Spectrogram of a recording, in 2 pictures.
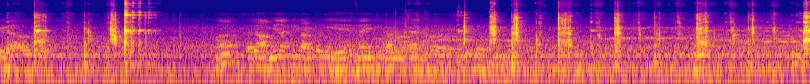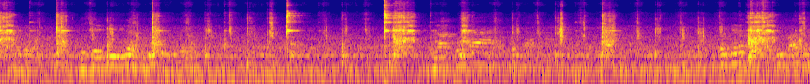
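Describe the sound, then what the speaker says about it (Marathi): Semolina (rava) roasted in a pan over low gas for sheera, a dry gritty scraping of a spatula repeating in irregular strokes with occasional sharp metallic clinks against the pan, close and fairly quiet. "आपल्याला हा रवा मंद गॅसवर भाजून घ्यायचा आहे छानपैकी"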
